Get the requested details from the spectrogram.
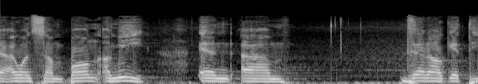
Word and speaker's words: Bon Ami: I believe it's Bon Ami, but in this country, nobody calls it that. It's Bon Ami cleanser.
